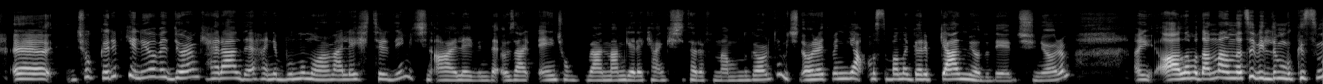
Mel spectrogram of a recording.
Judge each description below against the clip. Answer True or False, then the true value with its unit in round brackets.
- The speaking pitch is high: True (235 Hz)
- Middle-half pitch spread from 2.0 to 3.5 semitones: False (5.3 semitones)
